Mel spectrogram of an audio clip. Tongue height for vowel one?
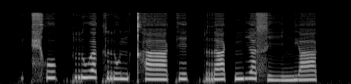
mid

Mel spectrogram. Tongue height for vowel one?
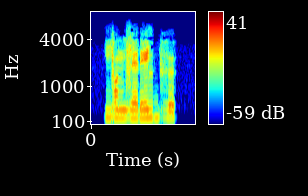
mid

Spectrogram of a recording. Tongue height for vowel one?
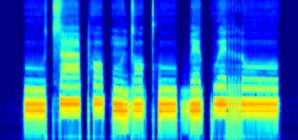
high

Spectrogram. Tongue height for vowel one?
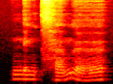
high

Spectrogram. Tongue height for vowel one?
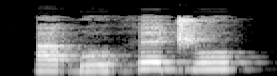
low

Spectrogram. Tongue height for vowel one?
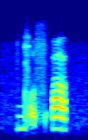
high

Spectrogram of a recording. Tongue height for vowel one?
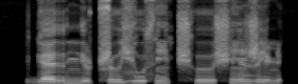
mid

